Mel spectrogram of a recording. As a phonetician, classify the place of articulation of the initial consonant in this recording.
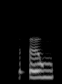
glottal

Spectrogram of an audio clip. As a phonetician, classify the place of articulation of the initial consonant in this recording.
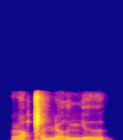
retroflex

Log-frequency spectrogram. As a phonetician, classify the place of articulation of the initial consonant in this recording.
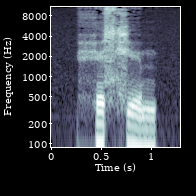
glottal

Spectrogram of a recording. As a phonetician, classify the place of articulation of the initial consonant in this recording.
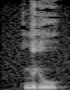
alveolar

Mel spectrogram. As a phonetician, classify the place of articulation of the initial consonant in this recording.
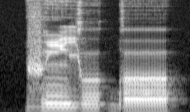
labial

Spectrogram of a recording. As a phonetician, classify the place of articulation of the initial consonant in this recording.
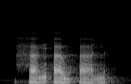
glottal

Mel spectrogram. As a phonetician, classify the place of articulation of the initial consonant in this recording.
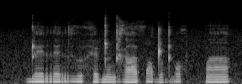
retroflex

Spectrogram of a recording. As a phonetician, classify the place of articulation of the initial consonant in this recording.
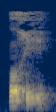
glottal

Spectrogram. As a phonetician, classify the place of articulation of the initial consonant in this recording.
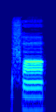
labial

